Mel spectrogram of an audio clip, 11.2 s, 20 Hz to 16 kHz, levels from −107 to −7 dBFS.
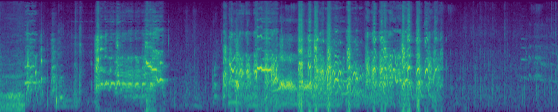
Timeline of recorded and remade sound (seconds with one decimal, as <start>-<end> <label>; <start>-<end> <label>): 0.0-1.4 recorded; 1.4-3.4 remade; 3.4-11.2 recorded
